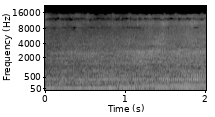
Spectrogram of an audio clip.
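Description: A steady low mechanical hum with a few faint steady tones, like a motor or engine running.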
